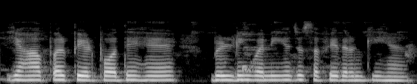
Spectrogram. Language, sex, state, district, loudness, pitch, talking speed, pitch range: Hindi, female, Uttar Pradesh, Lalitpur, -16 LUFS, 200 Hz, 185 wpm, 195-205 Hz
